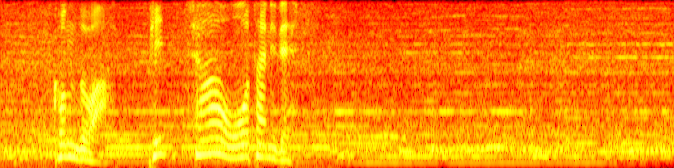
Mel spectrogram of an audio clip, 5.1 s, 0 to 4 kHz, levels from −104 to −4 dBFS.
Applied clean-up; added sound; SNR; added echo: none; none; none; none.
